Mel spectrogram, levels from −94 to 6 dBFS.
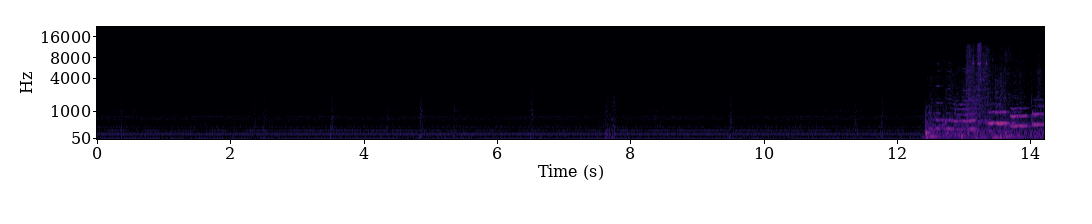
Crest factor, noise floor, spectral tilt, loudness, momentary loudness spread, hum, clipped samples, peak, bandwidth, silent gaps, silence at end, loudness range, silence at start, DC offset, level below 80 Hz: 26 dB; -81 dBFS; -4 dB/octave; -59 LUFS; 8 LU; none; under 0.1%; -42 dBFS; 12.5 kHz; none; 0 s; 8 LU; 0 s; under 0.1%; -80 dBFS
